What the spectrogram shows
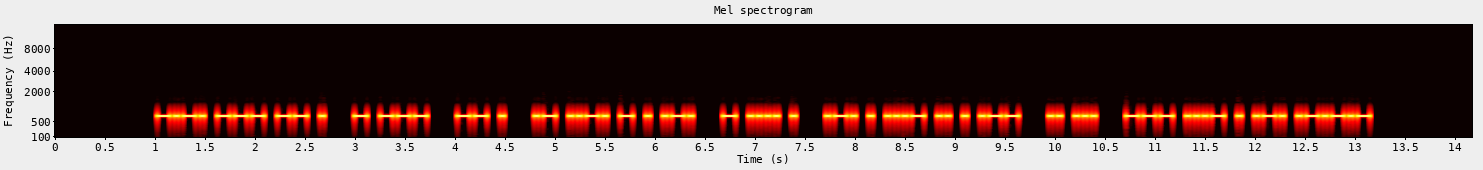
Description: Morse code, heard as a keyed tone, about 28 wpm, 700 Hz. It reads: COME TO ME AFTER THE REVIEW IS OVER.
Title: Sentences from Top 1000 Words - Review Part 6 - 28wpm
